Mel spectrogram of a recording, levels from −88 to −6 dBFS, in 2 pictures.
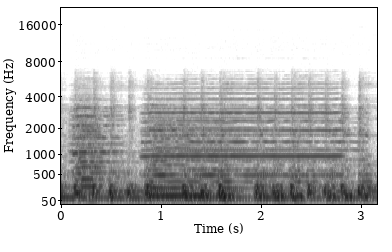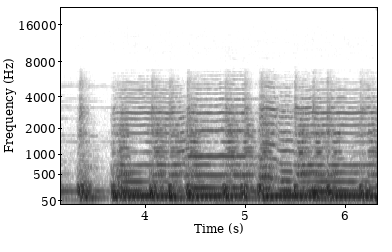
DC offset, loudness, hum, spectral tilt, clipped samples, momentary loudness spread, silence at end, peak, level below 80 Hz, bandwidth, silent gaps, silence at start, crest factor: under 0.1%; -24 LUFS; none; -8.5 dB/octave; under 0.1%; 4 LU; 0 s; -8 dBFS; -42 dBFS; 6 kHz; none; 0 s; 14 dB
